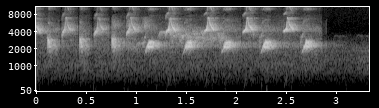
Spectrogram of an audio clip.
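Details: Chalk-browed mockingbird singing persistently at six in the morning: a fast series of about fourteen short, bright notes, first higher phrases then lower slurred ones, repeated roughly five times a second before stopping abruptly.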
